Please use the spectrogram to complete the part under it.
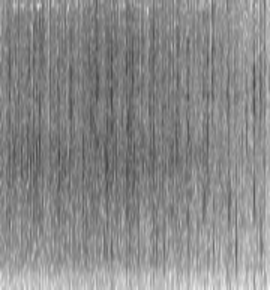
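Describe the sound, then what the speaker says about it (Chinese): Warm applause from a television studio audience at a military storytelling show, dense steady clapping sustained for the whole stretch with a few sharper individual claps near the end. "再为你送上一次热烈的掌声"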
